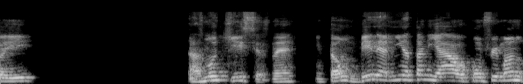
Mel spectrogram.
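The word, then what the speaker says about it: Binyamin: vou pronunciar de novo a mídia fala Benjamim Natani mas não é é beniamin Natani porque no hebraico não existe a pronúncia da letra J né e não é yarro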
